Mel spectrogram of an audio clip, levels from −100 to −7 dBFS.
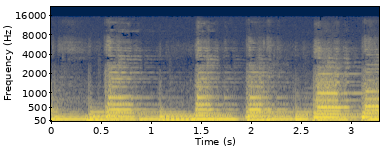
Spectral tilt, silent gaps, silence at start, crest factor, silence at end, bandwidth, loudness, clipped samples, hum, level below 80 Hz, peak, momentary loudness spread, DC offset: -8 dB/octave; none; 0 s; 12 dB; 0 s; 13 kHz; -16 LUFS; under 0.1%; none; -20 dBFS; -2 dBFS; 5 LU; under 0.1%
